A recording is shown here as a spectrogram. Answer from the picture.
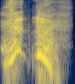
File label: Horse Mount Adult; Duviri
